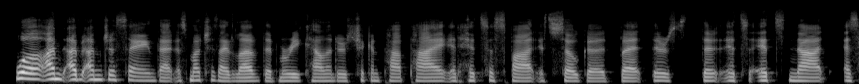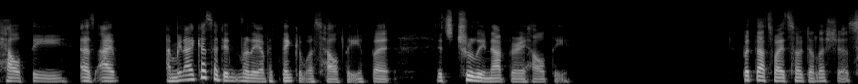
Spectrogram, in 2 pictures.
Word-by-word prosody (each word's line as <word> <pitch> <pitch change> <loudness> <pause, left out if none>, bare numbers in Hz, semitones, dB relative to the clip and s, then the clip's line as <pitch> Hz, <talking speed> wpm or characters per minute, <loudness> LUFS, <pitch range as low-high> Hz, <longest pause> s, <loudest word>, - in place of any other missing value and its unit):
Well, 260 -3 +11
I'm 245 +2 +8
I'm 225 -1 +5
I'm 220 +1 +3
just 215 -2 -2
saying 175 -3 0
that 155 -2 -1
as 165 +4 -9
much 190 0 -2
as 195 - -6
I 160 -2 +3
love 160 +1 +1
that 155 -1 -4
Marie 160 0 +1
Callender's 165 -1 -3
chicken 175 0 -6
pot 165 0 -3
pie, 165 -1 +2
it 165 0 -3
hits 180 +2 -6
a 180 - -2
spot, 155 -2 0
it's 160 - -8
so 155 -2 0
good, 145 -1 -3
but 150 -1 +1
there's 175 -3 -3
there 170 -1 0
it's 170 +2 -4
it's 180 0 0
not 170 -2 +4 0.2
as 175 -2 -3
healthy 145 -3 -5
as 160 -2 0
I 155 -1 +1 0.5
I 160 - -2
mean, 175 +4 -2
I 220 - +3
guess 315 +4 +1
I - - +3
didn't 175 -5 -2
really 150 -3 0
ever 135 +2 -5
think 155 +1 -2
it - - -6
was 130 0 -8
healthy, 120 +1 -5
but 130 -2 -2 0.4
it's - - -4
truly 175 -7 +3
not 140 +1 -1
very 130 -1 -4
healthy. 125 0 -10 1.7
But 200 0 +1
that's 185 -2 +1
why 160 - +3
it's 155 - -5
so 165 - -2
delicious. 155 +1 -8
165 Hz, 205 wpm, -25 LUFS, 155-180 Hz, 1.7 s, Well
